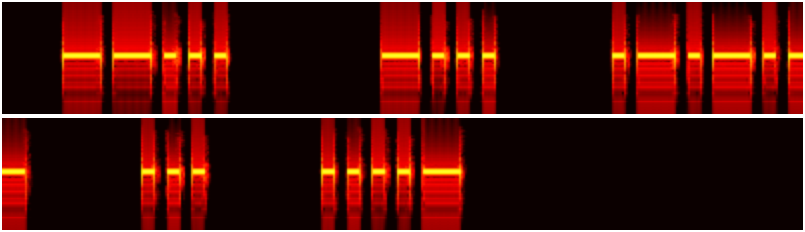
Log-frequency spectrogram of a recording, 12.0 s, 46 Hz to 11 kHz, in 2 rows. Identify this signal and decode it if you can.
Morse code, heard as a keyed tone, about 13 wpm, spaced as for 7 wpm, 800 Hz. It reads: 7B.S4
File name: LEZIONI / 10 SIGNS / 10C DOT ws 12wpm 3548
